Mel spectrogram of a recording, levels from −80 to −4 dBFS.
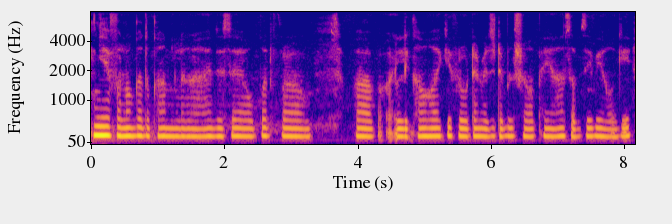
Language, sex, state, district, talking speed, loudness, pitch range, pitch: Hindi, female, Uttar Pradesh, Budaun, 185 wpm, -18 LUFS, 180-185 Hz, 180 Hz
